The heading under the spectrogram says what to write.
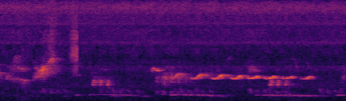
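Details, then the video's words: Several birds chirping and singing outdoors: a fast string of bright, high, piercing notes repeated in quick succession over lower buzzy trills and a steady, drawn-out whistle. "Natural Birds Chirping"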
